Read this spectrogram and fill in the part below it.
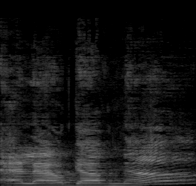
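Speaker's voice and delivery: very high, bad put-on British accent. Host opening Thoughts That Rock, greeting the show's guest in a bad British accent. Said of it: "Were you doing a British accent because of our guest?".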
